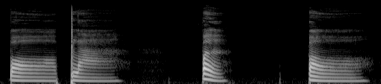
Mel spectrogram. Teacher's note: The consonant we use here is pò, pla, p, pò, which is bilabial plosive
